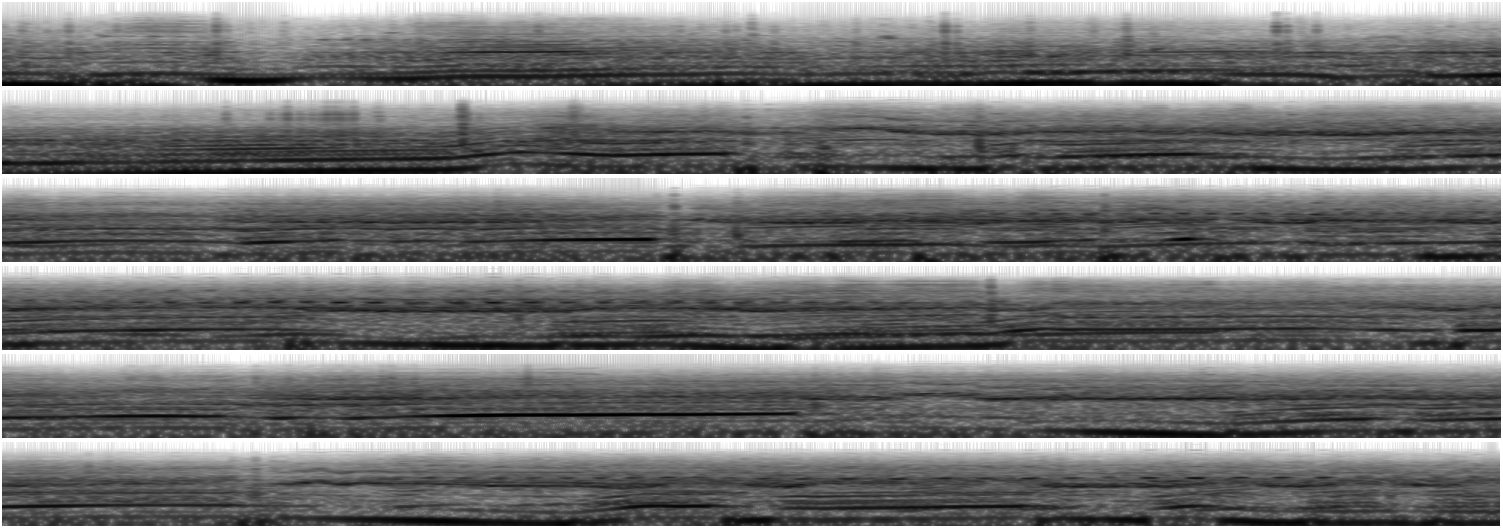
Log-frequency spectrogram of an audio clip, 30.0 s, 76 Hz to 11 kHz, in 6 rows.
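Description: BMW E36 328 Compact's M52B28 straight-six heard from inside the cabin, revving up and falling back again and again under hard driving, with tyre squeal over it.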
